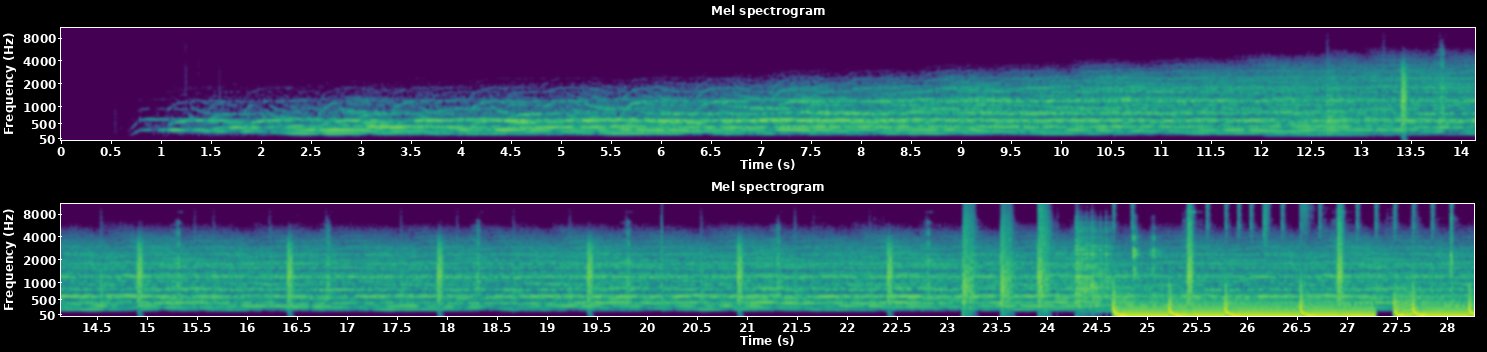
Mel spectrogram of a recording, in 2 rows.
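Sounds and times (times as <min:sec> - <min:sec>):
trap beat: 0:19.2 - 0:28.2.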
